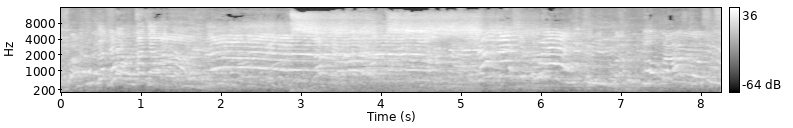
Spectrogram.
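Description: Audience of many children shouting and calling out together at once, a loud, steady jumble of high voices with no single clear speaker.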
